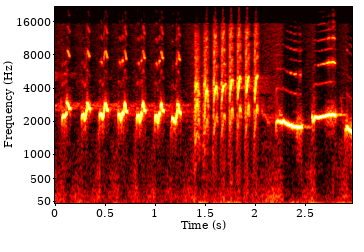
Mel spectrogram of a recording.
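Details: Blorok-type white-rumped shama singing to train other birds: evenly spaced whistled notes, a quick burst of high chips, then long drawn whistles.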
